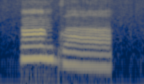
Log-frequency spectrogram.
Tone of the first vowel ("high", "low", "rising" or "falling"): high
